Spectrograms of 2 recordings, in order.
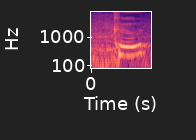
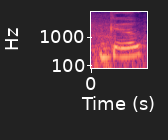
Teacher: Ke is voiceless, while ge is voiced. They are both velar plosives produced at the back of the tongue near the soft palate.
